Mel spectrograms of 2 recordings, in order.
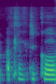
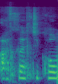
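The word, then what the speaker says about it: Atlético: has kicked off um yeah i'm glad you pronounced it right um atletico if i'd like to call madrid you and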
